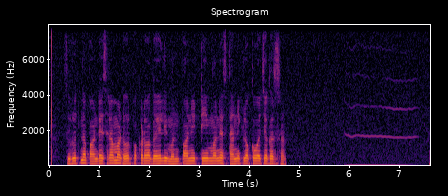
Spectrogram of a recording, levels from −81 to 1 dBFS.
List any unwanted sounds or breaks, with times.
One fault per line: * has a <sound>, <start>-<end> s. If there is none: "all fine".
* has a squeak, 5.9-7.4 s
